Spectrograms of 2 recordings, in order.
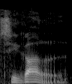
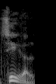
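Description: First: The stress is on the second syllable. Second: The stress is on the first syllable. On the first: The speaker calls it right. "es Steven Seagal" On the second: The speaker calls it wrong. "no es Steven Seagal"

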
